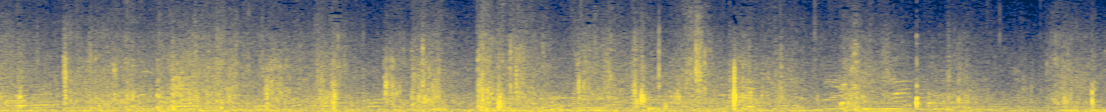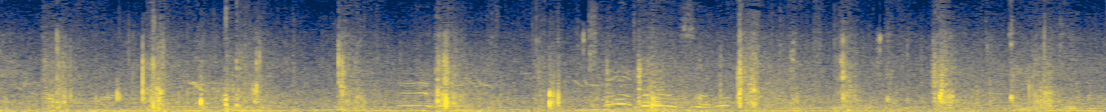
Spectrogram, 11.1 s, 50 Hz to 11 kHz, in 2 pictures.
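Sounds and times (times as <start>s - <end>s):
footsteps on paved path: 0.0s - 11.0s
people talking: 0.0s - 11.0s.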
